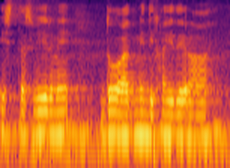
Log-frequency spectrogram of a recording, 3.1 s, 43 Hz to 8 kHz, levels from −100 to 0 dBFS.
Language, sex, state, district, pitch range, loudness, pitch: Hindi, male, Jharkhand, Garhwa, 115-125 Hz, -16 LUFS, 125 Hz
